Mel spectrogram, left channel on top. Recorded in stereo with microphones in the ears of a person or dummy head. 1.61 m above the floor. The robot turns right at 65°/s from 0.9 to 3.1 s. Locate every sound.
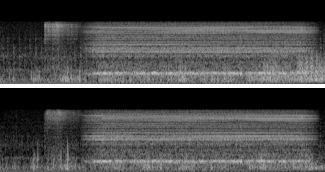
0.4 s a dropped coin: 35° left (ahead or behind), 5 m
